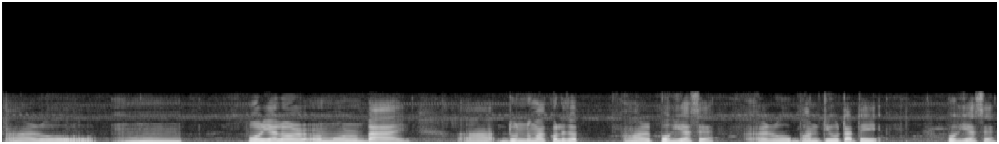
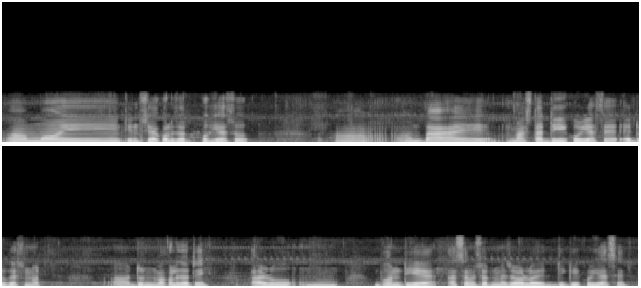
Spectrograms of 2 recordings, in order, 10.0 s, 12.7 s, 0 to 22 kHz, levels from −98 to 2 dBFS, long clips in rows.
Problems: constant background noise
